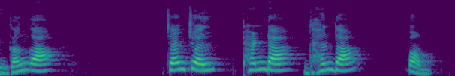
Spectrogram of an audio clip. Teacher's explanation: अनुस्वार, इस ध्वनि का उच्चारण केवल नाक से होता है। इसका उच्चारण न या म के समान होता है।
